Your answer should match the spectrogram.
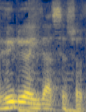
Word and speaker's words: Julio Iglesias: Sonra benim kız arkadaşım da demişti ki ya o J İspanyolca da H diye okunuyor. Julio Iglesias filan diye. Adam da dönüp demiştik kadına. Hanımefendi demişti İspanyolca da o J H diye okunur.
